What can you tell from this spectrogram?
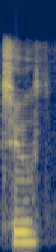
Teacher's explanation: the n lengthened the preceding vowel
